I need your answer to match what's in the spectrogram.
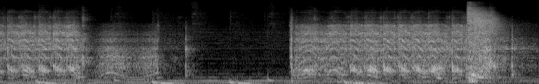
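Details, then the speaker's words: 440 Magnum V8, first start attempts: uneven cranking stumbles, then sharp pops and a loud bang with flames as it tries to catch; backfire caused by ignition timing badly off at the distributor. "still to come Mark investigates the problem that's keeping his engine from running that's what the backfire and the the Flames were"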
